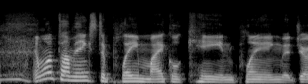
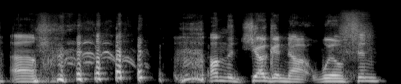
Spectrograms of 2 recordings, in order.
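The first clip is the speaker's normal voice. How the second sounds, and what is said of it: Imitates another person's voice. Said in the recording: “That's my Tom Hanks accent.”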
